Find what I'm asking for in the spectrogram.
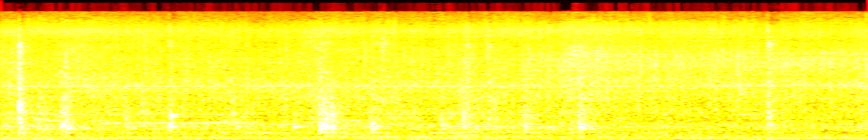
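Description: Snake gourd sautés with spices in a pan for a Bengali sesame dish, a quiet continuous sizzle punctuated by repeated scraping strokes of a spatula, with no one speaking.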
